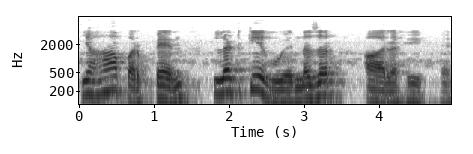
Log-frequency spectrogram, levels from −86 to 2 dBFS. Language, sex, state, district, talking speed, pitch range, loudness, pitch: Hindi, male, Rajasthan, Bikaner, 110 wpm, 105-175 Hz, -16 LUFS, 135 Hz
